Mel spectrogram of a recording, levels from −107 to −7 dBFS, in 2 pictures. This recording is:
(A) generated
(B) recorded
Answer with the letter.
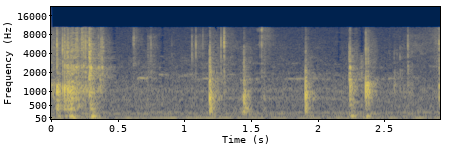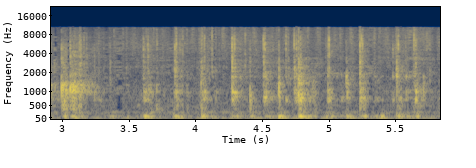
B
